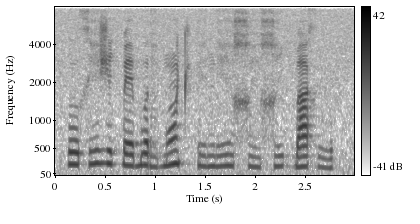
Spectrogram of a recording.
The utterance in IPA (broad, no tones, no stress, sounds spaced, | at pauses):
u x e̤ ʒ i k͡p e b ʊ ɾ a̤ b õ t͡ʃʼ e̤ n e̤ χ e̤ χ i̤ ɡ͡b a x ṳ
